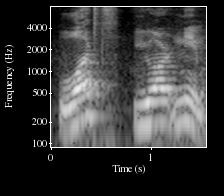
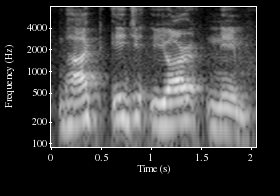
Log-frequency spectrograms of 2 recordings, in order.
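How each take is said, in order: First: 'What is' is contracted and runs into one word. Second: Each word is said separately, with 'is' in full. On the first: This is how native speakers say it. The speaker calls it right. "Native speaker ... वो बोलते हैं व्हाट्स your name" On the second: This is how most Indian speakers and beginners say it. The speaker calls it wrong. "India में most of the people कैसे बोलते हैं इसको ... like this"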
